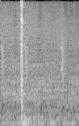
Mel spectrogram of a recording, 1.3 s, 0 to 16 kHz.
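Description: A single sharp click as an LED bulb cap snaps into place in the interior light fixture of a 2010 Chevy Tahoe LTZ, close and brief against a quiet cabin hum, followed by a fainter second tick.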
